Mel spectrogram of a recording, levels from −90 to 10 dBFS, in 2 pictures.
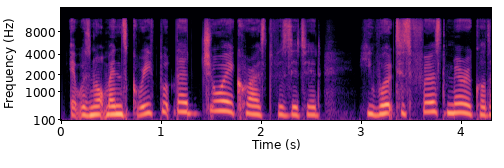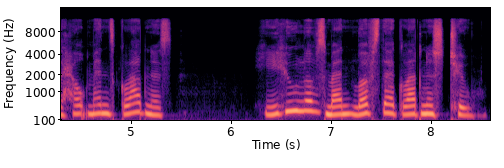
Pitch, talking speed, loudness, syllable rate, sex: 235 Hz, 190 wpm, -17 LUFS, 4.9 syllables/s, female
